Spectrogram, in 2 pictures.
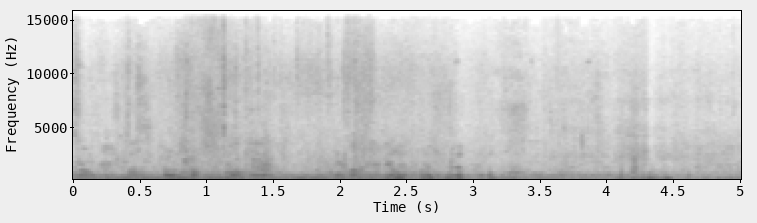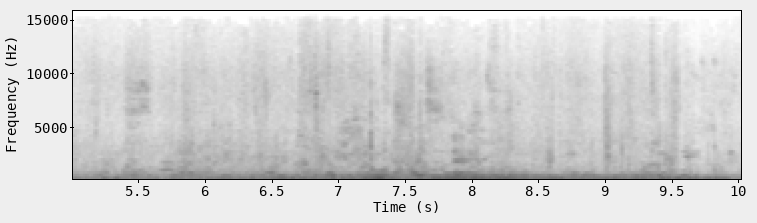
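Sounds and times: crowd chatter: 0.0s - 10.0s
steady low rumble: 0.0s - 10.0s
wind buffeting microphone: 3.9s - 10.0s.

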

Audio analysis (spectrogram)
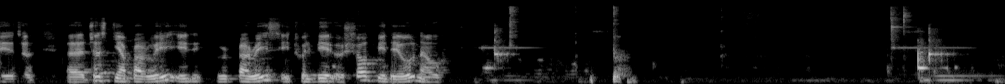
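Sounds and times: electronic bell-like chime: 8.9s - 10.0s.

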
